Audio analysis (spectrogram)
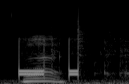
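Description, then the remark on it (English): Two telephone keypad tones beep in quick succession while someone tries to end a phone call, the first held for about a quarter second and the second shorter, both clear against a faint background hum. “All right, well, we know how to work the phones. I don't know how to drop the call.”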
